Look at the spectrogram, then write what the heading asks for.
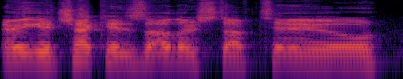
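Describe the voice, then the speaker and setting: A man casually commentating on a video game as he streams, reacting aloud and excitably over game music. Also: fairly high pitch, normal speed. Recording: music behind the voice.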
